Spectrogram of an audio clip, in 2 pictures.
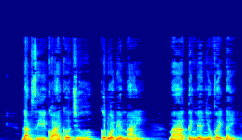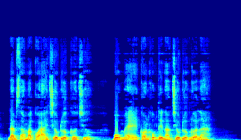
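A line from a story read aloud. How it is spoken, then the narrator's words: Smiling reply. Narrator (Vietnamese): Liên cũng chỉ mỉm cười và nói lại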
